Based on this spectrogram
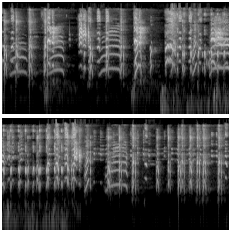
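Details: Reed warbler song, boosted in volume: long run of repeated arched, harsh notes grouped in rapid series, mid-section denser and more jumbled, then repeated arches again.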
